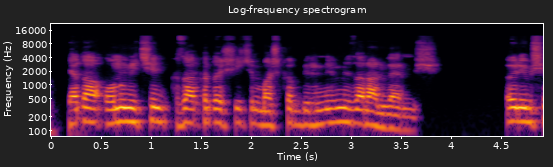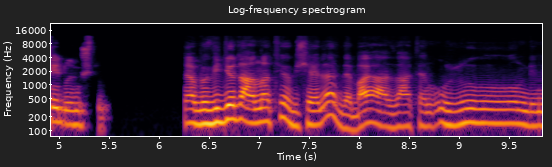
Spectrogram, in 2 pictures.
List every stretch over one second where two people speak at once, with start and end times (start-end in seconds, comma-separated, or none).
none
